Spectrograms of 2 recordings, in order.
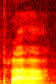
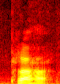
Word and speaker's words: Praha: want to call prog I think in Czech today they pronounce it pra is that right I think they pronounce it praha praha but uh I'm not Che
